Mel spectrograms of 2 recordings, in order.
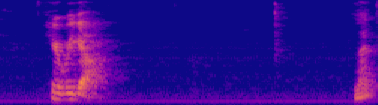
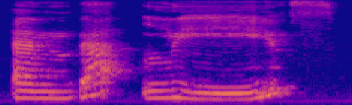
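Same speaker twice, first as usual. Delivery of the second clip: drawn-out suspense; much slower than usual. Acted. Suspense before the answer.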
